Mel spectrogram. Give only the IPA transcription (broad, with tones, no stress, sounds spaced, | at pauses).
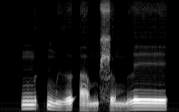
n ə˦˥ k̚ m ɨ˨˩˦ ə̯ ʔ a˨˩˨ m ʂ ə˨˩ m l e˧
